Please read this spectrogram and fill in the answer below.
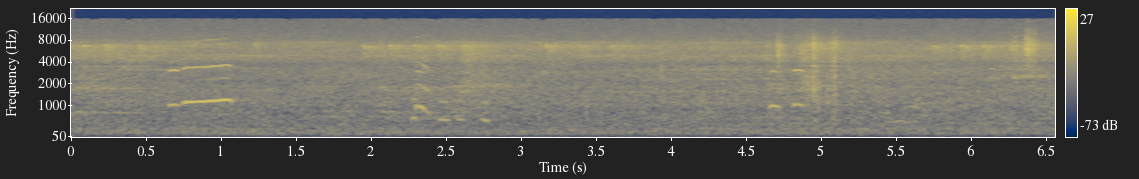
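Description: A long-tailed macaque's high coo: one rising call about a second in, then a few faint short chirps, over a steady high hiss.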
